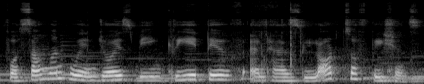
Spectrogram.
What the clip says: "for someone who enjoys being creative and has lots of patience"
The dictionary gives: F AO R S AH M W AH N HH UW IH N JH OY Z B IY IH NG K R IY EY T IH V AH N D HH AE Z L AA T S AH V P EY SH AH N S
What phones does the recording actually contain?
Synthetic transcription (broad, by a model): F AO R S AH M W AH N HH UW IH N JH OY Z B IY IH NG K R IY EY T IH V AH N D HH AE Z L AA T S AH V P EY SH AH N S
